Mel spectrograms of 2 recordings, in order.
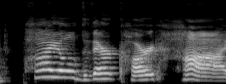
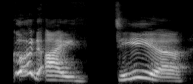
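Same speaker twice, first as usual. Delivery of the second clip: slow, loud drawn-out good idea; hearty refrain; 6 dB louder, much slower than usual. Acted. Uncle Murray's catchphrase agreement, slow and loud. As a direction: savour it like a catchphrase.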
